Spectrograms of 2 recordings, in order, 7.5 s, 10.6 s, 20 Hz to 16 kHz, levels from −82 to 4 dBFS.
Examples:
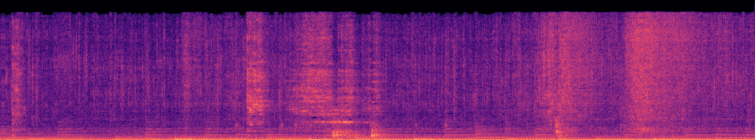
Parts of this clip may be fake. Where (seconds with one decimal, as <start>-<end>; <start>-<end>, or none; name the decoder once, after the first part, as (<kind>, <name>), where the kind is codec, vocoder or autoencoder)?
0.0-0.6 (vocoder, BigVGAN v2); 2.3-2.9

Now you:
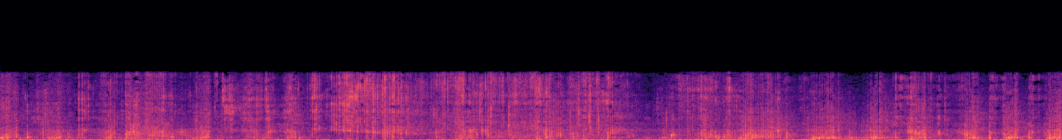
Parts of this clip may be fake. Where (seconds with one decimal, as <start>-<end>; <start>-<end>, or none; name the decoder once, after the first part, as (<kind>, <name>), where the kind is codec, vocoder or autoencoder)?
none

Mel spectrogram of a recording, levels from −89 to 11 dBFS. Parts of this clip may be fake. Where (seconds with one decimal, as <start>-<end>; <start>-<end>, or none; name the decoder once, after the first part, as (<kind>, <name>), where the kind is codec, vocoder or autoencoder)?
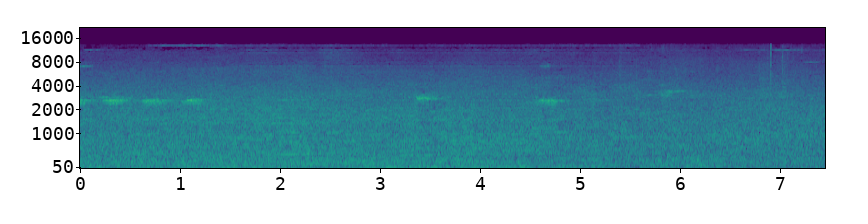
1.6-5.6 (codec, SNAC)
